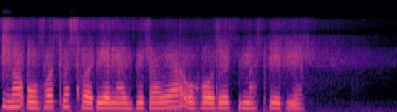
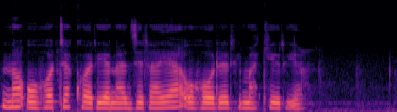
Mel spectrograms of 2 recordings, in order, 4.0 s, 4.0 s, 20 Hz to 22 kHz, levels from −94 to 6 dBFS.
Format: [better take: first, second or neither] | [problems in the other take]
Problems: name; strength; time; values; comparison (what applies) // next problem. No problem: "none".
second | noise reduction (neural mask model RNNoise)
